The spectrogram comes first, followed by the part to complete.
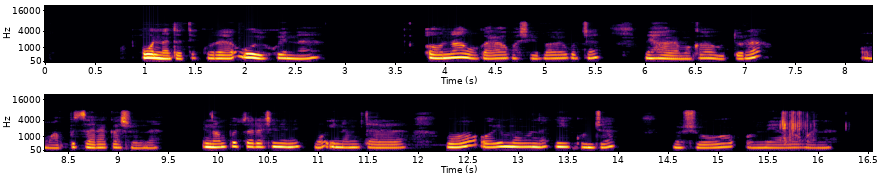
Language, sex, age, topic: Oshiwambo, female, 18-24, agriculture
